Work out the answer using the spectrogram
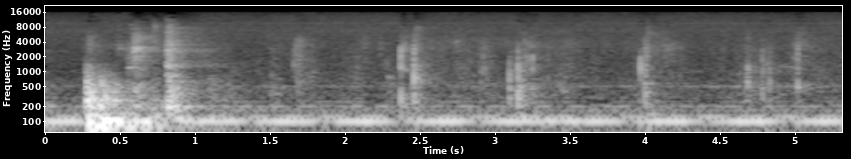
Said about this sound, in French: Bien, on va au séjour. Il ouvre la porte. Entre. Il entre.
